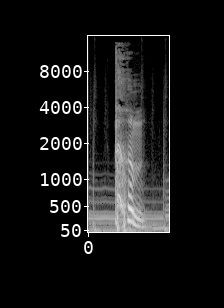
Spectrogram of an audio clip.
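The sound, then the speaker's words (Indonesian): A single rough cough with a voiced, throaty tail, lasting about half a second against a quiet background hum. No one speaks. “Batuk, guys.”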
